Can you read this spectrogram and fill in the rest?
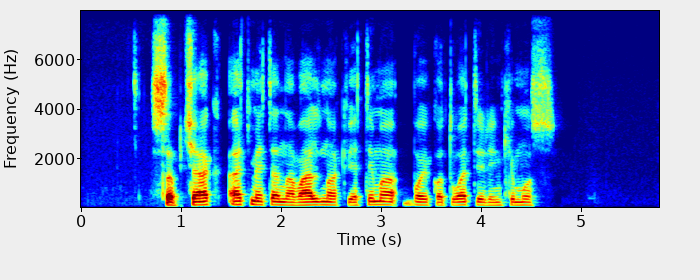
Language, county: Lithuanian, Vilnius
